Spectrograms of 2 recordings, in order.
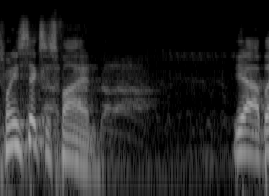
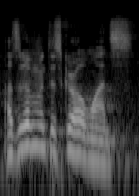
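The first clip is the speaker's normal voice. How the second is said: ordinary talk, nothing marked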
